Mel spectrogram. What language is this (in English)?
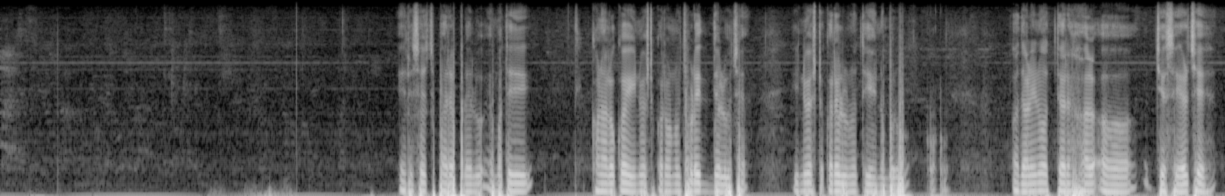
Gujarati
